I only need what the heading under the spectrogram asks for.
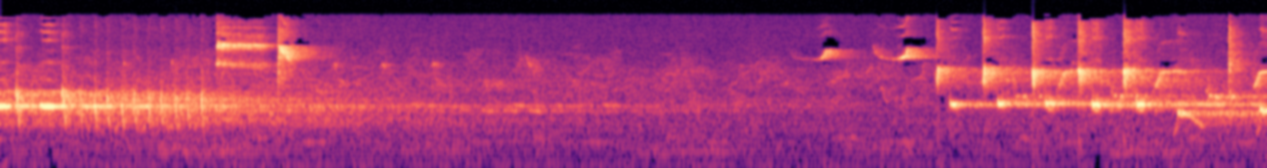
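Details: Common nightingale singing at night in a forest: a rapid rattling trill of repeated notes, a pause of near silence, then loud varied whistled phrases and sharp clicking notes.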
